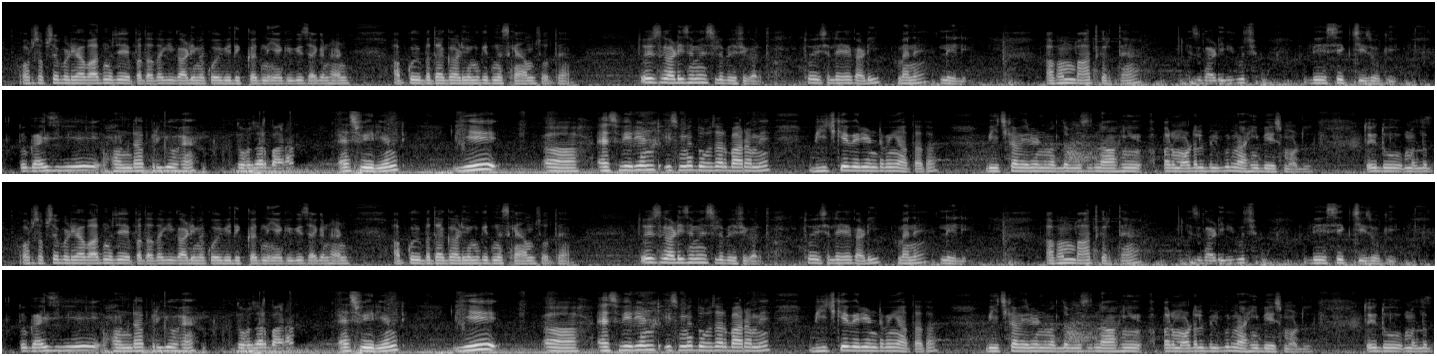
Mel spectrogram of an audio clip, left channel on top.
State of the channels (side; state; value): both; identical; correlation 1.00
